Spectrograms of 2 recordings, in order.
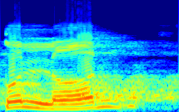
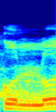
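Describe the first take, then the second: First: The word ends with a final n sound. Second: The word ends in a vowel, without n. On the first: The speaker calls it right. "tapi kullun" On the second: The speaker calls it wrong. "bukan dibaca kullu"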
